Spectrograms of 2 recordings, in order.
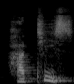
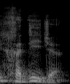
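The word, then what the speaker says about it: Hatice: I would say Hatis for that. No, it's actually Khadija.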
